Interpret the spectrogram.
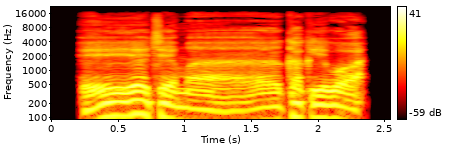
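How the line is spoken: Muttered. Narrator (Russian): пробормотал маркиз

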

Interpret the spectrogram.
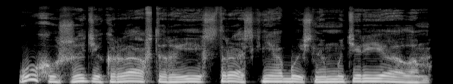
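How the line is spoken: Grumbling. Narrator (Russian): проворчал я

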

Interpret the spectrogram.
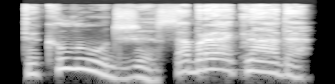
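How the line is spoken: Excited whisper. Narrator (Russian): возбужденно прошептал тот

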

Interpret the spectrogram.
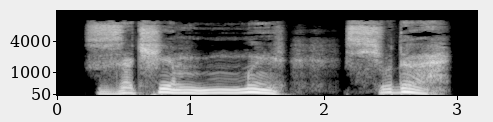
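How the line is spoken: Barely squeezed out. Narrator (Russian): еле выдавил он

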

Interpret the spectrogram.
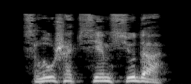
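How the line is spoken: Whispering. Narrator (Russian): зашептал я

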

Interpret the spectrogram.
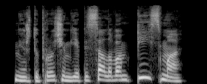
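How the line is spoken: Indignant. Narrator (Russian): возмущенно сказала я

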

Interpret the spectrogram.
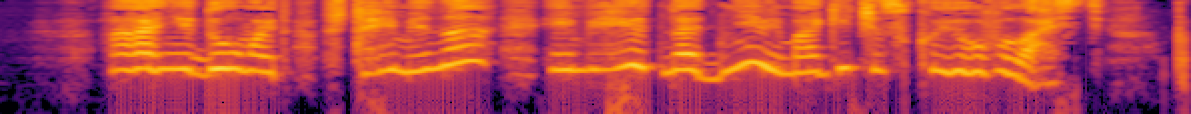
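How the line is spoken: Whisper. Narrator (Russian): прошептал он

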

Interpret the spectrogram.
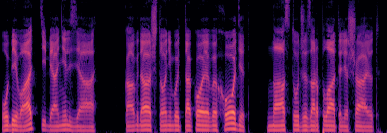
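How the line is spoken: Gloomy. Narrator (Russian): мрачно сказал Марена

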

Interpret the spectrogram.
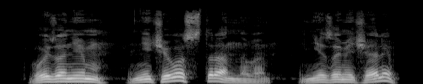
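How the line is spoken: Forced confident menacing tone. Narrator (Russian): Роджер и сам себя плоховато понимал, но старался держаться уверенно и грозно

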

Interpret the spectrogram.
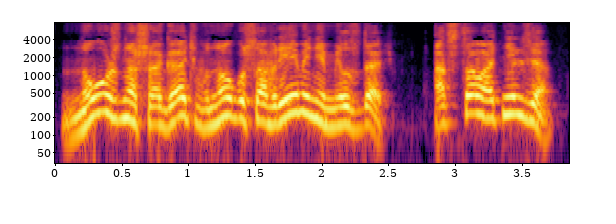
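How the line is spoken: Excited shout. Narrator (Russian): крикнул Людзе, возбужденно прыгая с ноги на ногу

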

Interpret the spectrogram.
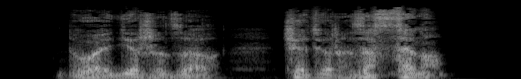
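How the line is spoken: Whisper in ear. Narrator (Russian): шепнул кто-то на ухо

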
